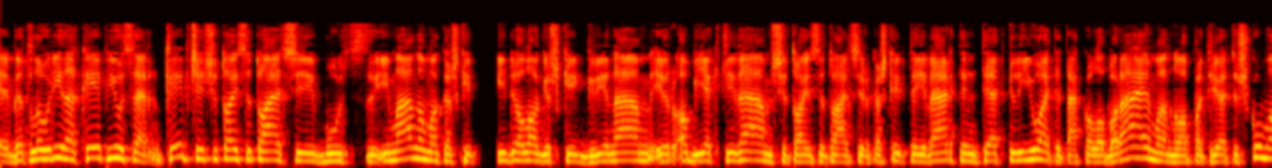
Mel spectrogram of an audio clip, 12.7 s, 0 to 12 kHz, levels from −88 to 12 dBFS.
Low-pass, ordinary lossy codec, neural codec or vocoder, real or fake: 7.2 kHz; MP3, 48 kbps; codec, 16 kHz, 4.8 kbps, FACodec; fake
